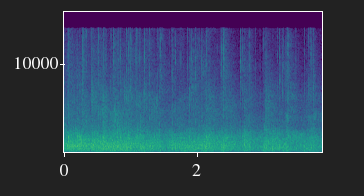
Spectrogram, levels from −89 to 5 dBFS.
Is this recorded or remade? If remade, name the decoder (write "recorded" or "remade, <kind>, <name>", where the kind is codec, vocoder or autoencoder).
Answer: recorded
